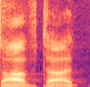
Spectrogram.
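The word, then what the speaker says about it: Cavtat: It was, in fact, in a place 8 or 10 miles south, in a place called Savtat. That's C-A-V-T-A-T, pronounced Savtat.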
